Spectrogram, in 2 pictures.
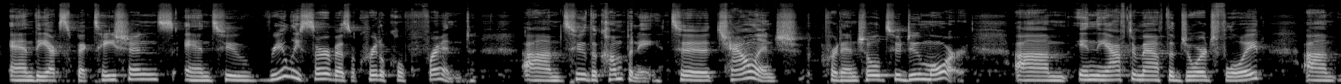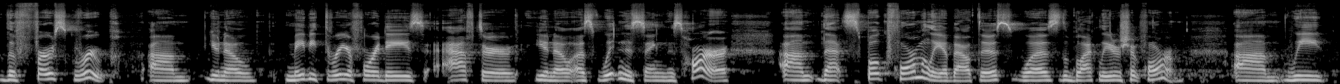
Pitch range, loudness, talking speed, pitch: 185-220 Hz, -19 LUFS, 135 wpm, 200 Hz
